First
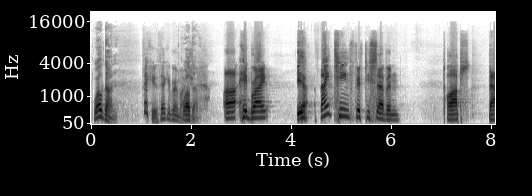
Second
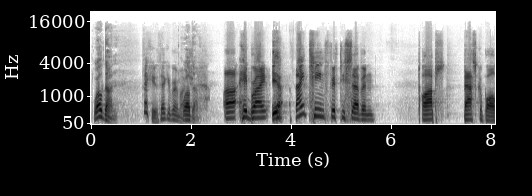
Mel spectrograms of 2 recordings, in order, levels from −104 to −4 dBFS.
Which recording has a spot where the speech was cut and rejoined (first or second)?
second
